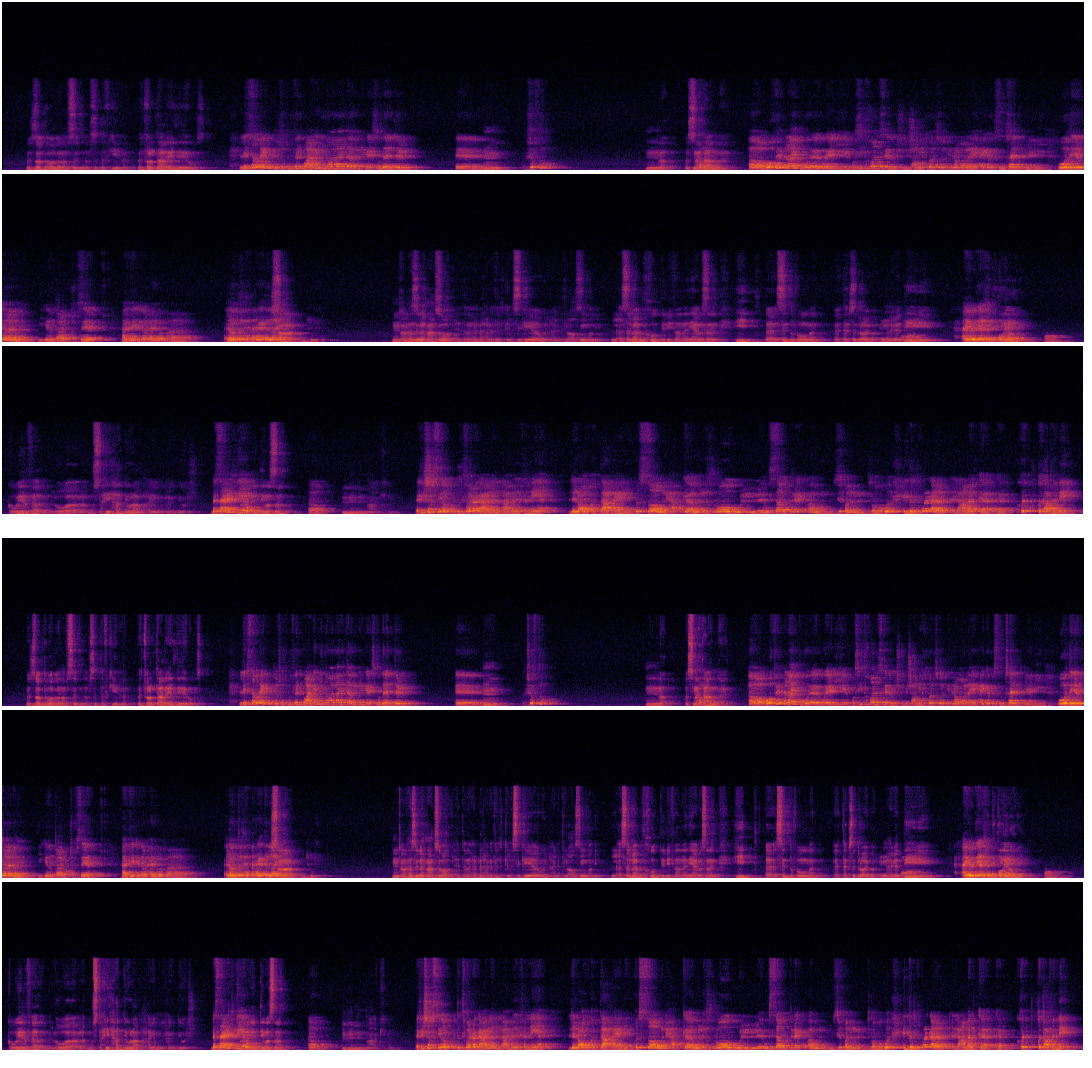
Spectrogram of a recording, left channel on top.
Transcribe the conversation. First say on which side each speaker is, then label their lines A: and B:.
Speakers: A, on the right (about 65°); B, on the right (about 80°).
A: بالظبط برضه نفس ال... نفس التفكير ده اتفرجت على ال دينيرو مثلا
B: لسه قريب كنت بشوف له فيلم وعجبني ان هو لايت قوي كده كان اسمه ذا انترن آه
A: امم
B: شفته
A: لا بس سمعت
B: اه
A: عنه يعني
B: اه هو فيلم لايت و... ويعني بسيط خالص كده مش مش عميق خالص ولا فيه دراما ولا اي حاجه بس مسلي يعني وهو دينيرو طالع دمه
A: امم
B: خفيف كده وطالع بشخصيه هاديه كده وحلوه فلو انت بتحب الحاجات اللايت
A: بس انا
B: كده ممكن نشوف
A: مم، انا حاسس ان احنا عكس بعض في الحته انا بحب الحاجات الكلاسيكيه قوي الحاجات العظيمه دي الاسماء بتخض دي فاهماني يعني مثلا هيت آه سنت اوف وومن آه تاكسي درايفر
B: ايه
A: الحاجات دي
B: اه ايوه دي
A: الحاجات
B: افلام
A: دي تقيله
B: قويه
A: قوي
B: اه
A: قويه فعلا اللي هو لا مستحيل حد يقول على حاجه من الحاجات دي وحشه
B: بس عارف ليه
A: فانت
B: هو
A: مثلا
B: اه
A: امم معاكي كمان
B: في شخصيات بتتفرج على الأعمال الفنية للعمق بتاعها يعني القصة والحبكة والإخراج وال... والساوند تراك أو الموسيقى اللي بتبقى موجودة أنت
A: امم
B: بتتفرج على العمل ك... كقطعة فنية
